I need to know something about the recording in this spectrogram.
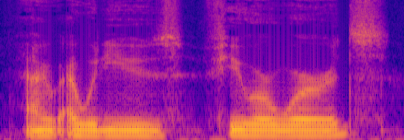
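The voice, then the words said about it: Slower, deeper masculine voice. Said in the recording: “I'm slowing down the way that I'm speaking ... my voice is getting deeper. And that's, I've got that register there.”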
